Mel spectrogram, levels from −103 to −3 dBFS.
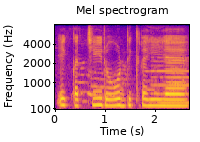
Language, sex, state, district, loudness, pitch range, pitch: Hindi, male, Madhya Pradesh, Umaria, -15 LUFS, 175-225 Hz, 215 Hz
